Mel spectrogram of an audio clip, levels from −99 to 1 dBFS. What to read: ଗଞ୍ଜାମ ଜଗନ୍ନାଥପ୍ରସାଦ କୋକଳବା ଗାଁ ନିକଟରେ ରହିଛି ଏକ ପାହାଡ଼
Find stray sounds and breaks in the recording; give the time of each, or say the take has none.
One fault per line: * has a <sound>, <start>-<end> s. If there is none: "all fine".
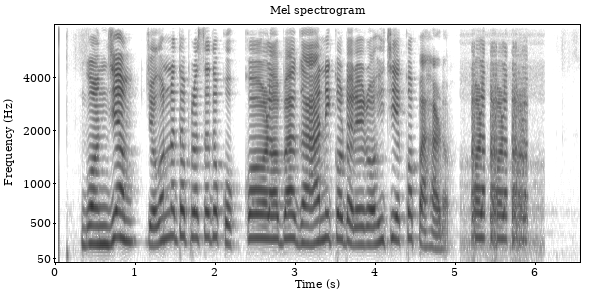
* has a laugh, 5.2-5.9 s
